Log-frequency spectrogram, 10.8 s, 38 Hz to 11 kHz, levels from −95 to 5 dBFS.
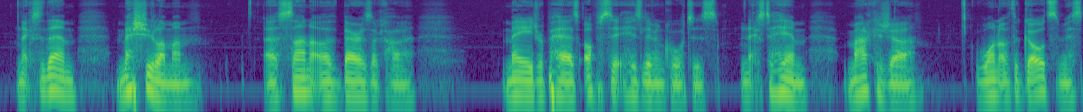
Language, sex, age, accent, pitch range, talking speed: English, male, 20-39, British, 90-130 Hz, 120 wpm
